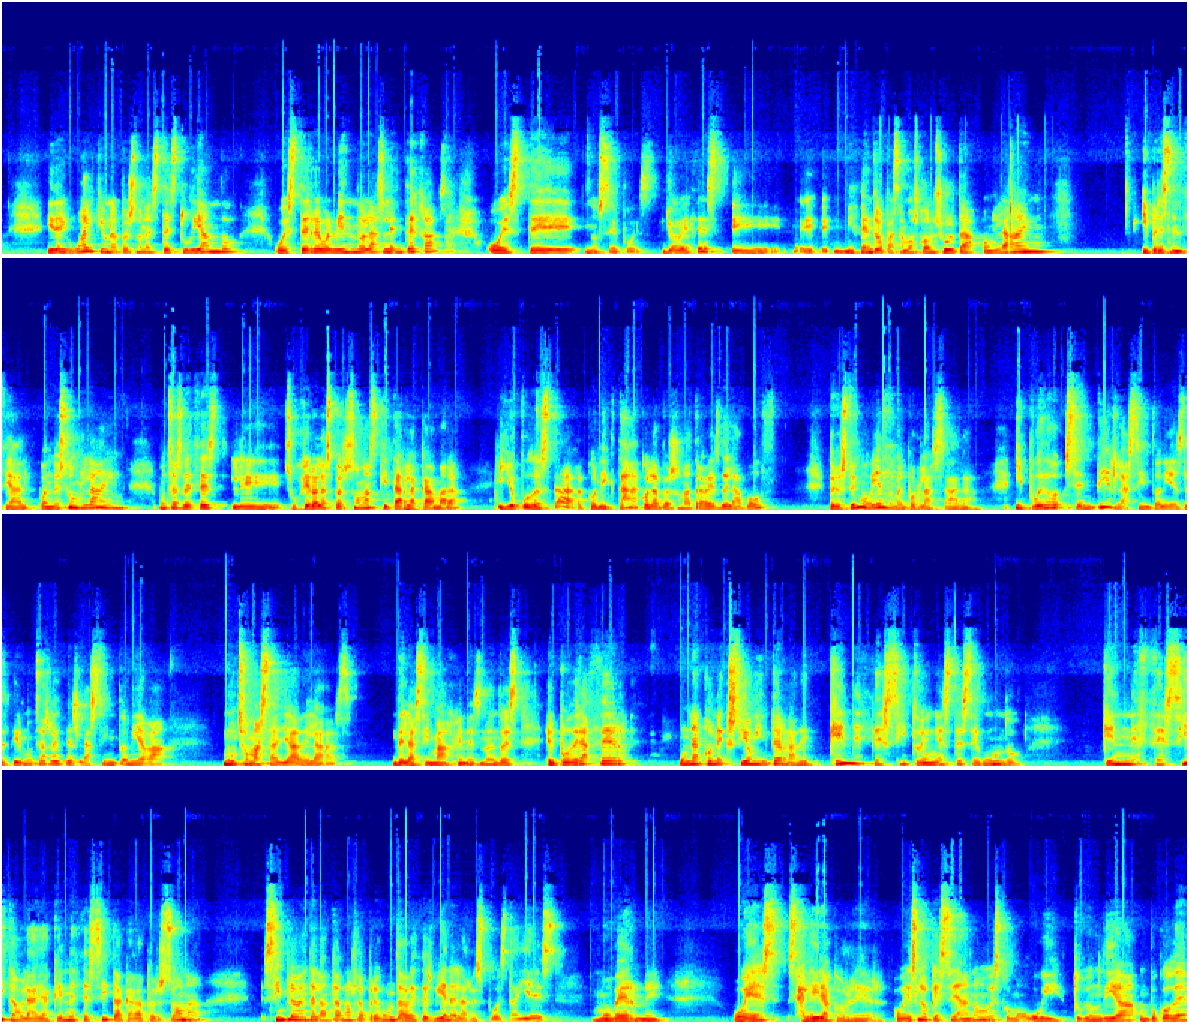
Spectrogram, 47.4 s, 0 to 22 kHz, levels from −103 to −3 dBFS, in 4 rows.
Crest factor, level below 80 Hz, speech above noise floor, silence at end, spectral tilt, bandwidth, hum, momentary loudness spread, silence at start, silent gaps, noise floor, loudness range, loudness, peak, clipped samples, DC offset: 18 dB; -54 dBFS; 40 dB; 0 s; -4.5 dB/octave; 12 kHz; none; 9 LU; 0.1 s; none; -59 dBFS; 3 LU; -19 LUFS; 0 dBFS; under 0.1%; under 0.1%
